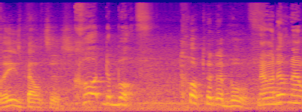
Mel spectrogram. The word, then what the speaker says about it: Côte de Boeuf: Côte de Boeuf. Now, I don't know how to spell it, but that's how you say it.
